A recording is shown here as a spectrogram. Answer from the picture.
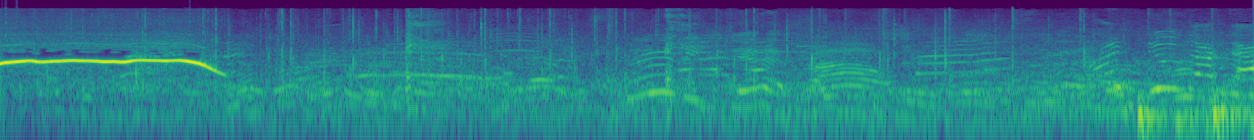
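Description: A loud whistle from the crowd, held on one pitch for about a second and falling away at its end, followed by many spectators talking at once.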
